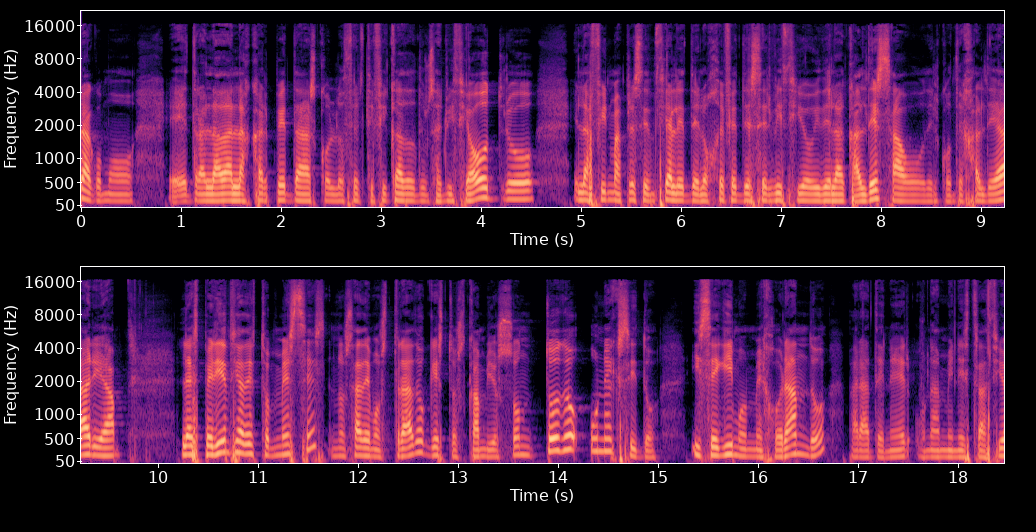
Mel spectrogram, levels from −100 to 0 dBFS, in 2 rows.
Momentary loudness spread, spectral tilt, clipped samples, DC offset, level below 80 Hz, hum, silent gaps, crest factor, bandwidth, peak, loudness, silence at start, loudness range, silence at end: 12 LU; -5.5 dB/octave; under 0.1%; under 0.1%; -40 dBFS; none; none; 16 dB; 17 kHz; -4 dBFS; -20 LUFS; 0 s; 3 LU; 0 s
